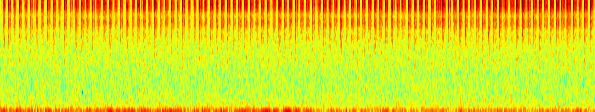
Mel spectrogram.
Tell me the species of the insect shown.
Chorthippus acroleucus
